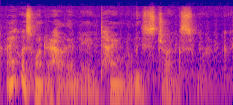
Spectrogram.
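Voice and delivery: unvoiced hushed aside; a secret thought whispered to the audience. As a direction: drop to a whisper as if confiding. Whispered aside within poem.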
